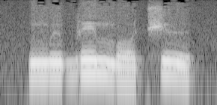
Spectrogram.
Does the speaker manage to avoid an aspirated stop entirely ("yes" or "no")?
yes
